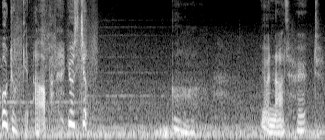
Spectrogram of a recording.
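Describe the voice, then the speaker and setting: An actress playing a frightened, fragile old woman in a radio drama, tremulous, pleading and halting. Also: low-pitched, big pitch swings, gravelly, music in the background, full character voice. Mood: stunned. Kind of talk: dramatic radio play acting.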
